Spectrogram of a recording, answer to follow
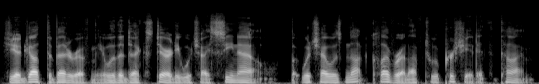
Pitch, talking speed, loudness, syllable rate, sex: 90 Hz, 280 wpm, -20 LUFS, 6.5 syllables/s, male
